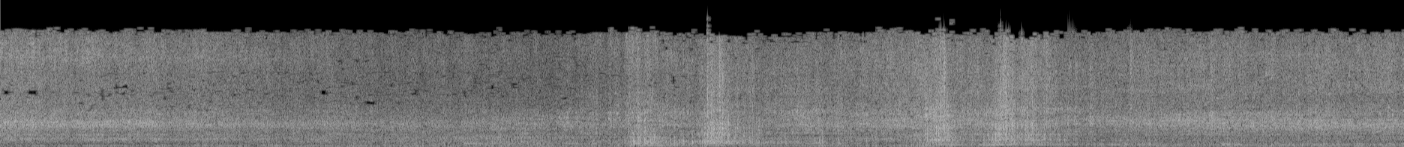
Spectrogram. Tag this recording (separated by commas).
Vehicle, outside, urban or man-made, Accelerating, Car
